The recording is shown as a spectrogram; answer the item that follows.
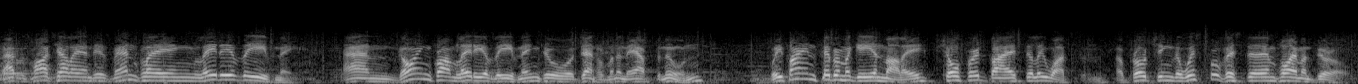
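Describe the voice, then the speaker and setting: Male American announcer, animated scripted introduction, dull vintage radio recording with faint music. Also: a little high, moderate pace, long pauses.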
